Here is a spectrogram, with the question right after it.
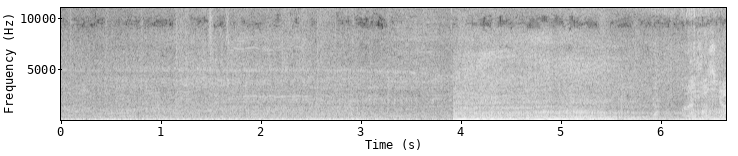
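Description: A tow truck engine in Finland revs loudly and steadily, then jumps in pitch as gears shift partway through, with a raised voice reacting over the drone.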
